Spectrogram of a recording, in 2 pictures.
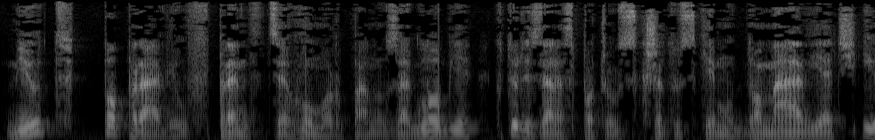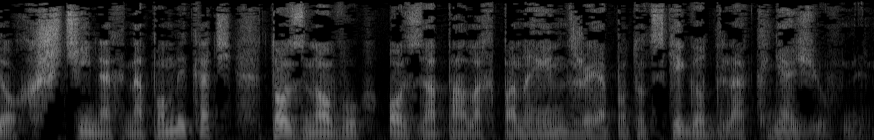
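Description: Male audiobook narrator, very deep, husky, slow, expressive. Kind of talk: audiobook narration of a historical novel.

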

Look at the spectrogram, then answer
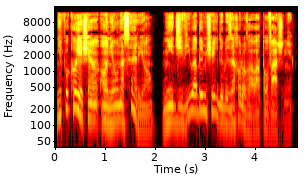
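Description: A man reading an audiobook, voicing a composed, solicitous lady of the house who speaks with sighing concern in a husky voice. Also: fairly low pitch, wildly swooping pitch, moderate pace, no room sound, clean studio sound.

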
